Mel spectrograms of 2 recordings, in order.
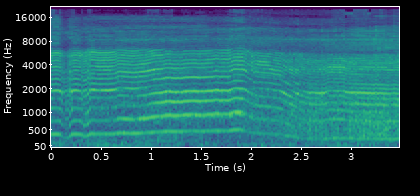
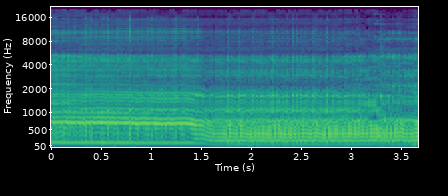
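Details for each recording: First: JQ Products THERTR nitro engine during break-in, after closing the low-end needle another 1/8 turn and lowering idle: high, buzzy note climbs quickly and cleanly, then settles back without hesitation or bogging; low-end correctly tuned. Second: JQ Products THERTR nitro RC engine during break-in, after two tanks of idling: a high buzzy idle that sags and wavers, then a hesitant blip; low-end needle leaned too far, causing a bog on acceleration.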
